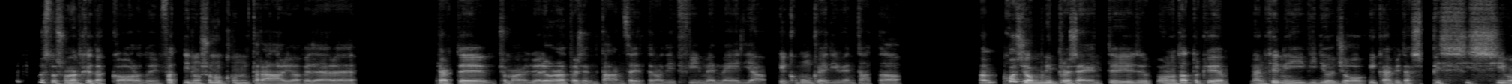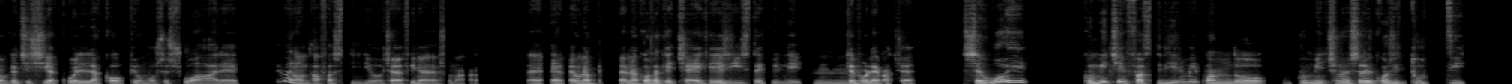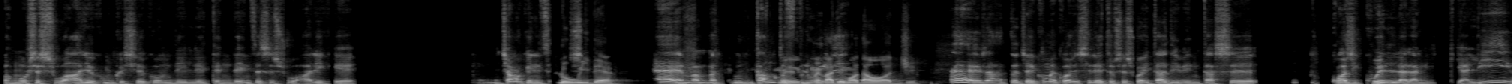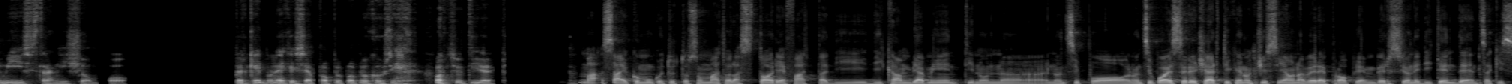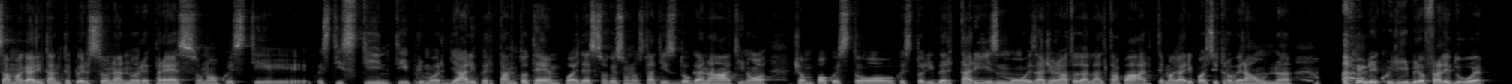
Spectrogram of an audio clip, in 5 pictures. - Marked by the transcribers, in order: other background noise; "insomma" said as "nsomma"; chuckle; "cioè" said as "ceh"; "proprio" said as "propio"; "proprio" said as "propio"; laughing while speaking: "così, voglio dire"; cough
- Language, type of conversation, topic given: Italian, podcast, Qual è, secondo te, l’importanza della diversità nelle storie?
